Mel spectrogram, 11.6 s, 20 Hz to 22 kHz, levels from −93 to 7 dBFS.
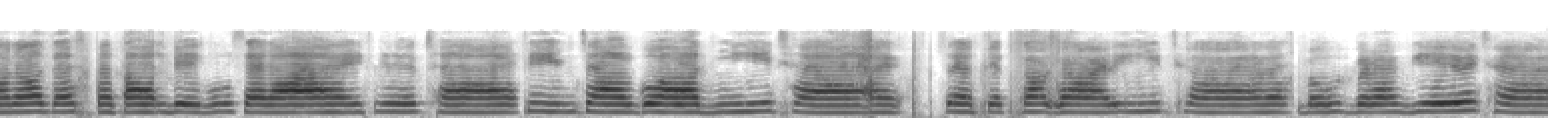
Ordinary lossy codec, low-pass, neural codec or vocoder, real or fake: none; 7.2 kHz; codec, 16 kHz, 1 kbps, FreqCodec, larger model; fake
